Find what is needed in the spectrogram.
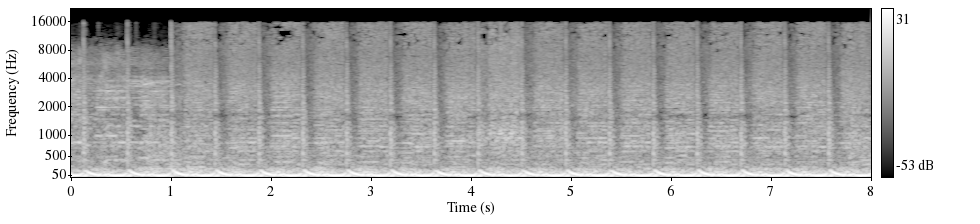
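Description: Acid techno playing loud in a DJ mix: a driving four-on-the-floor kick drum under a dense electronic layer. A bright hissing top layer joins about a second in.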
